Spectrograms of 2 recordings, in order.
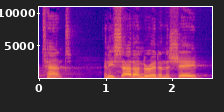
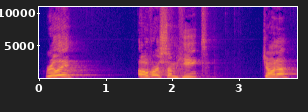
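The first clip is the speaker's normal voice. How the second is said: high, louder mock disbelief; incredulous; 5 semitones higher, 3 dB louder than usual. Real, not acted. Pastor mocking Jonah for sulking over heat, incredulous. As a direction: scoff at Jonah's overreaction. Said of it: "mocking disbelief".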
